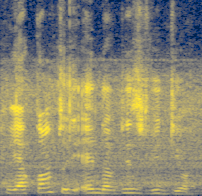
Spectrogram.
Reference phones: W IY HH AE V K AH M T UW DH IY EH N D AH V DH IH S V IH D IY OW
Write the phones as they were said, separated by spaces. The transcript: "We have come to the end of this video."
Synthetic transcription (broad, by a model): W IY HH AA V K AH M T UW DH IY EH N D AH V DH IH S V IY D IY OW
